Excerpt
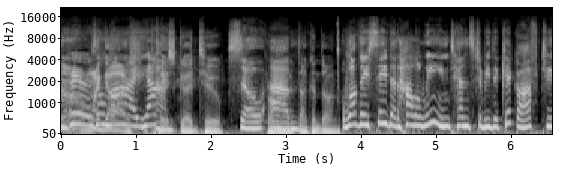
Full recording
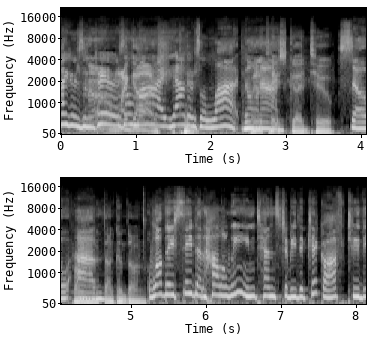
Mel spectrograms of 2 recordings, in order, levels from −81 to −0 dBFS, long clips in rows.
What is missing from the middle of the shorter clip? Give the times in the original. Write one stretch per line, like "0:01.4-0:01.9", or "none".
0:01.6-0:02.7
